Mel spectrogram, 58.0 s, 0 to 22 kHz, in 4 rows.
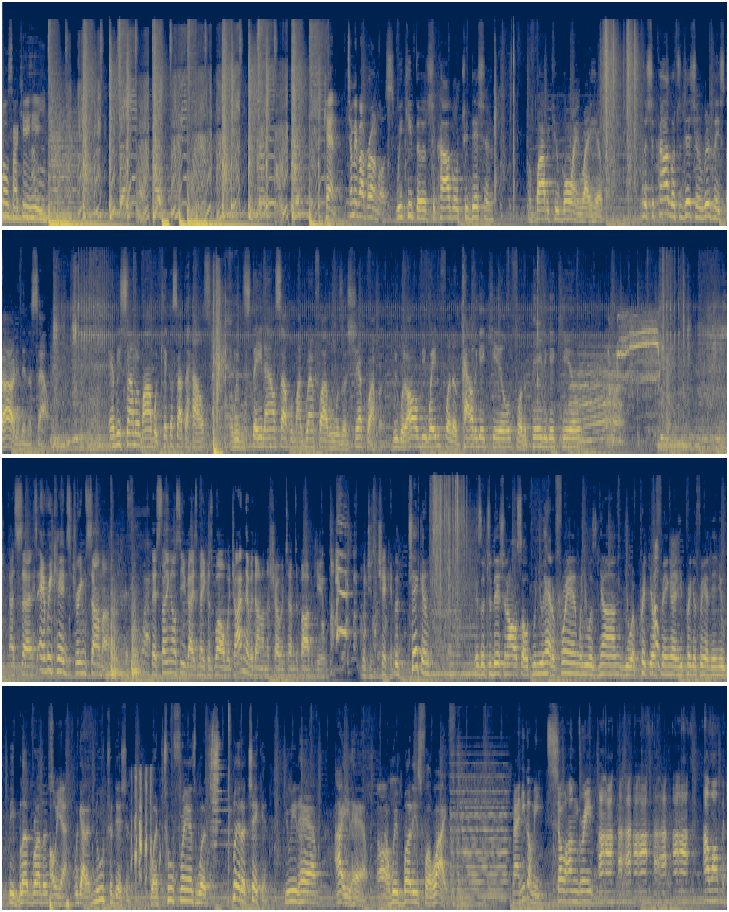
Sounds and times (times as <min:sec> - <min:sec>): Music: 0:00.0 - 0:58.0.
